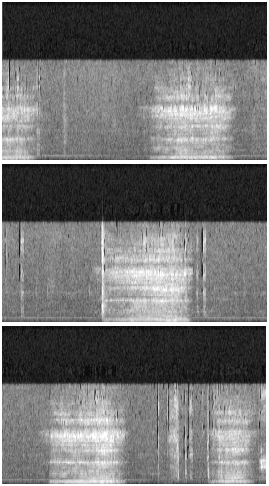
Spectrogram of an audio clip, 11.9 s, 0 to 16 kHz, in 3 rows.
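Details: Woman snoring in San Quintín, Mexico: loud, rattling snores on breaths in, four in about twelve seconds (roughly 20 a minute), with quiet gaps and a steady room hum; snoring.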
